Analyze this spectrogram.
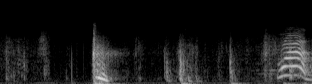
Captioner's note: thud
